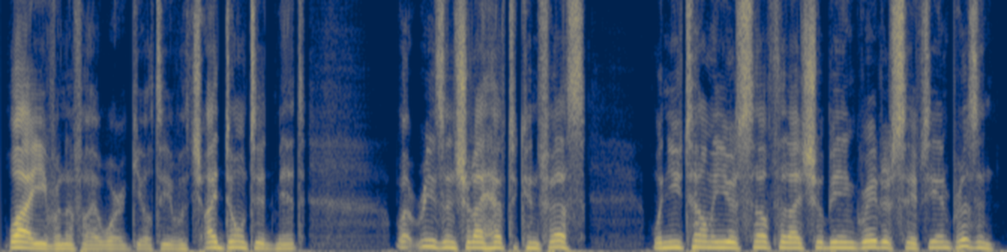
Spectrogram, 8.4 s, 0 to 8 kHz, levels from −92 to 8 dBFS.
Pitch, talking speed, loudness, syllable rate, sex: 155 Hz, 220 wpm, -19 LUFS, 6.1 syllables/s, male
